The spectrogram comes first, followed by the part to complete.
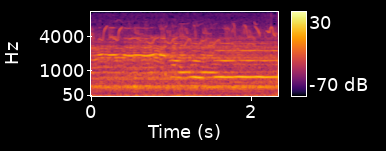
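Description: Solo cello improvisation in high, flute-like held notes that step to a lower pitch about a second in, with quick wavering figures above them.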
